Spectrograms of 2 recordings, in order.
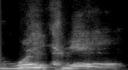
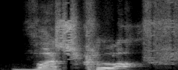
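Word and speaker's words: Wrocław: w-r-s-o-c-l-a-w oh and this we would call it roe claw but it's pronounced like vushcloth like that something like that i'm still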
